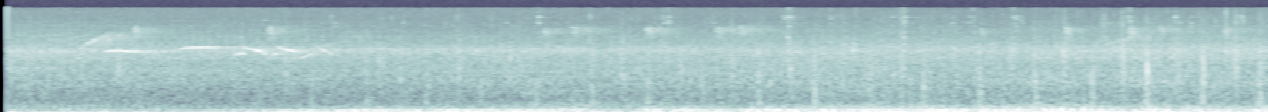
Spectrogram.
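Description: A runner's quick footfalls on an asphalt road, over a loud low rumble that builds over the first two seconds.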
